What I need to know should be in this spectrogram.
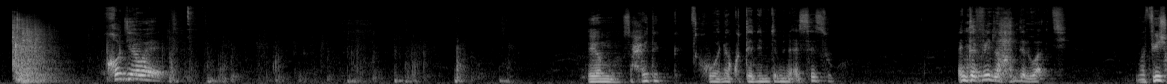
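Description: A teenage boy answers in a tense voice close by.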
